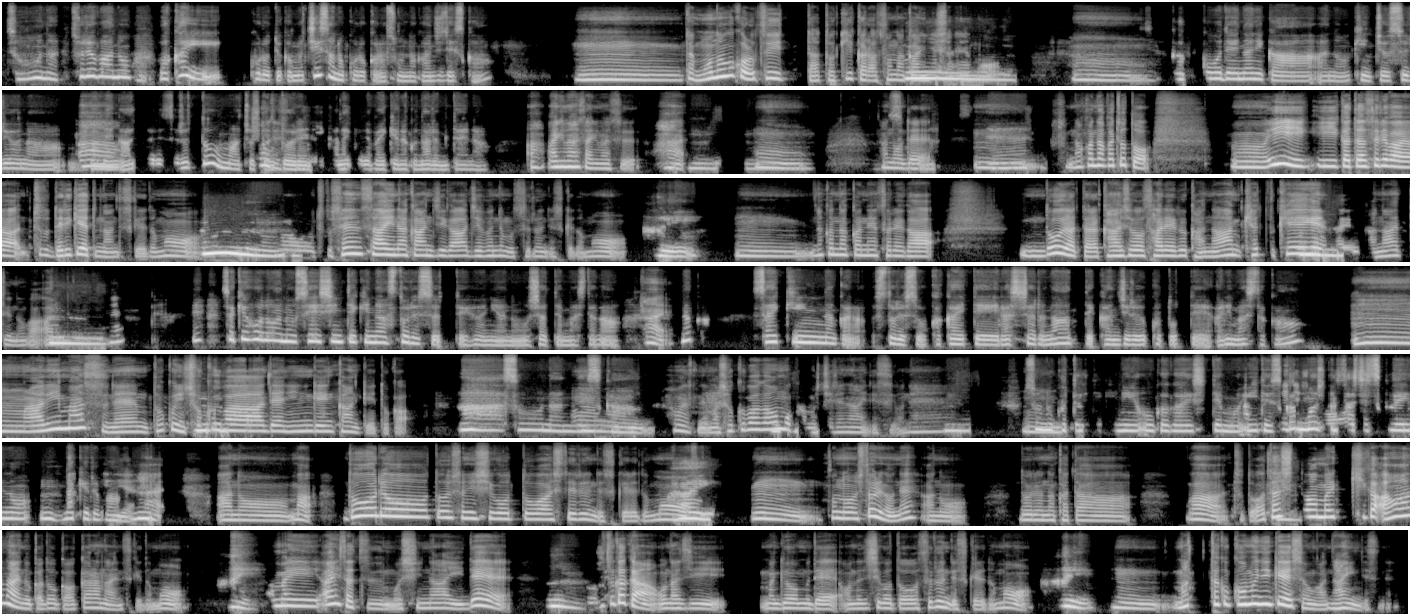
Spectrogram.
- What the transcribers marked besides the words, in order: tapping
- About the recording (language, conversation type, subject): Japanese, advice, 急に強いストレスを感じたとき、今すぐ落ち着くにはどうすればいいですか？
